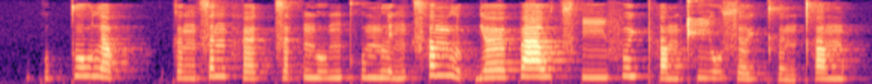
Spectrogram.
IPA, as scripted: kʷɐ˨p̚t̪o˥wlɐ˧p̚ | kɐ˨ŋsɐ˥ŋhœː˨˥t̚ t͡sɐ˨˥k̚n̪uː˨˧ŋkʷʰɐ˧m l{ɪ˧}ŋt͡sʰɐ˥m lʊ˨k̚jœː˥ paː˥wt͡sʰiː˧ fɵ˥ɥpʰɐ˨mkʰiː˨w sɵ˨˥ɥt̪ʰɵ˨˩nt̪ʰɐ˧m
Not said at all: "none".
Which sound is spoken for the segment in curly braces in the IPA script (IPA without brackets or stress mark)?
ɪ˨˥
